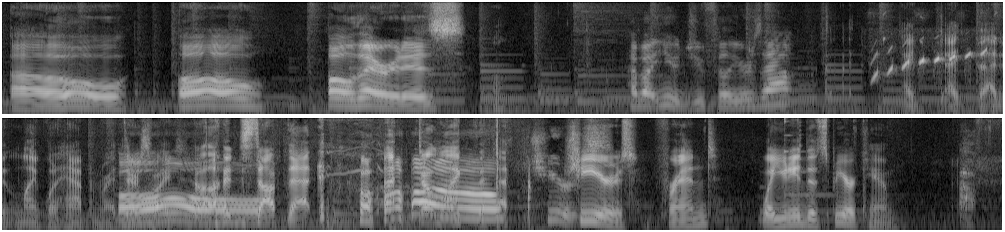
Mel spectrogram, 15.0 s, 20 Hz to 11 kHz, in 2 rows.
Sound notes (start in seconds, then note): 9.8 laughs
